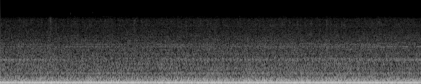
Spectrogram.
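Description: Farm tractor engine running steadily while the tractor drives along, heard from inside its cab as a constant low hum.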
